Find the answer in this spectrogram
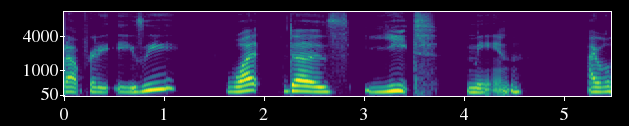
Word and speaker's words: yeet: I will spell it, and then I can also pronounce it in the way that it's usually pronounced, which is very deep. It's like yeet, like that. That's how it's usually said.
